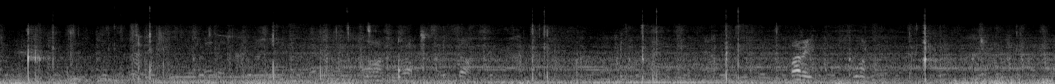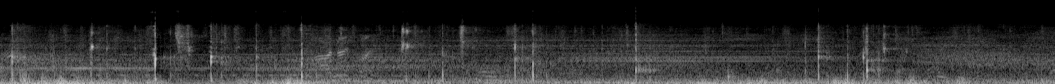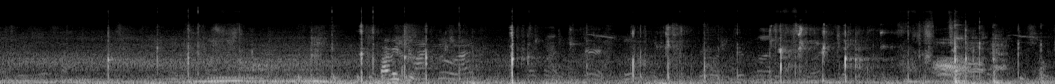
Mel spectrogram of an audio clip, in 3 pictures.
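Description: Pickleball paddles striking the plastic ball during a doubles rally: sharp pops at irregular intervals, mixed with ball bounces on the hard court, over a low rumble of wind on the microphone.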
